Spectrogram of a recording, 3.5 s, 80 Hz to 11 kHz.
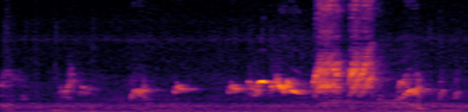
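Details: Red-whiskered bulbul song recorded during bulbul trapping with a decoy bird on 23 October 2019: short, bright warbled phrases in quick bursts, louder rich notes near the end, with faint background hiss.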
